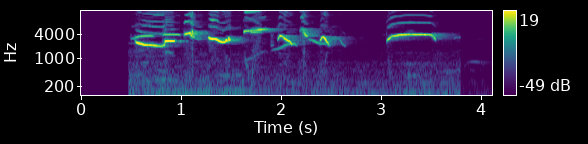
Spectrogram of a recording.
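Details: Oriental magpie-robin song used as a lure to attract birds, captured on a GoPro Hero, with loud clear whistled phrases that swoop up and down in a quick varied sequence, a short pause, then a long level whistle.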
